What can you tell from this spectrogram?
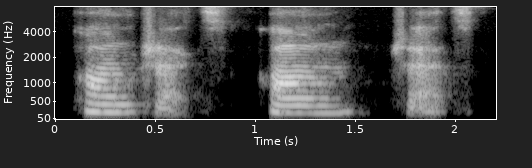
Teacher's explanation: in the first word the stress is on the first syllable contract. Contract but then when it that is a noun but then when it is used as a verb the stress is on the second syllable.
